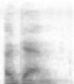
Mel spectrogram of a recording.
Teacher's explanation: the strength of the word is on the second syllable, and the first part of the word is our famous schwa sound.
